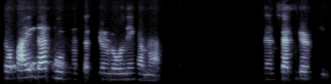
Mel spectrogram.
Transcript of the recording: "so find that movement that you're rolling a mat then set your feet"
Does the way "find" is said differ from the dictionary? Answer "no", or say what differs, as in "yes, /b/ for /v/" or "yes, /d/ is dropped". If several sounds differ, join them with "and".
yes, /l/ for /n/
